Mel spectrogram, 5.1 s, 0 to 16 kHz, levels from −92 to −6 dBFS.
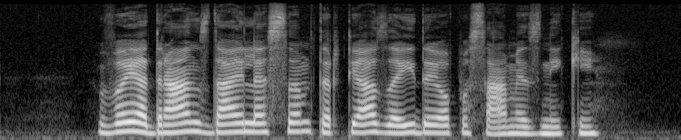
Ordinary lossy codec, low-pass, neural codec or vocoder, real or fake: none; 14.4 kHz; none; real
